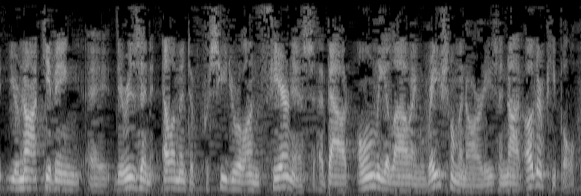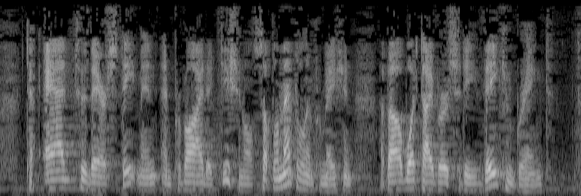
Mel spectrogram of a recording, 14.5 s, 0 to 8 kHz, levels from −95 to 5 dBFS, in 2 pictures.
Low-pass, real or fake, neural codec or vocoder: 7.2 kHz; real; none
